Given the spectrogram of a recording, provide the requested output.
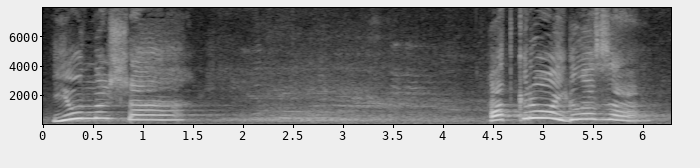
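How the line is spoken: Charming young voice. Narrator (Russian): сказала царевна чарующим голоском

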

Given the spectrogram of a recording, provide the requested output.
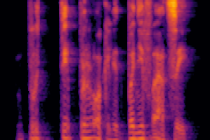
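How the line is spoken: Growled on exhale. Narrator (Russian): На выдохе даже не крикнул, а прорычал Малк

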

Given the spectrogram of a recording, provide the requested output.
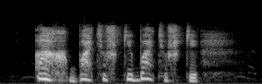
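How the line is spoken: Excited whisper. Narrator (Russian): восторженно зашептала Бекки

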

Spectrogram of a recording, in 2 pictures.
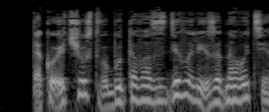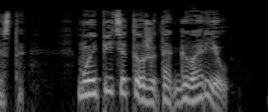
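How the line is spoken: Sobbing. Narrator (Russian): всхлипнула Вера

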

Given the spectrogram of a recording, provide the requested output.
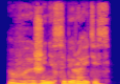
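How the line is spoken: Breathless whisper. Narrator (Russian): выдохнул шепотом парень

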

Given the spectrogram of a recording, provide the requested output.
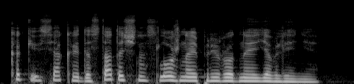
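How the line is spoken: Sigh. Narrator (Russian): вздохнула Маша

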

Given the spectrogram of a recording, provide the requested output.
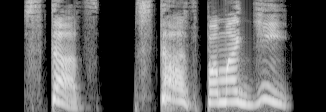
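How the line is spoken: Struggling panicked shout. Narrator (Russian): закричала Комарова, пытаясь одновременно вырваться и одернуть задранную юбку

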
